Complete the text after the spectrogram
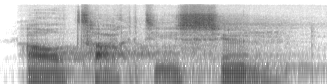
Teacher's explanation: do you hear how the music or intonation Falls after the final stressed word I'll talk to you soon the falling intonation occurs on a · The falling intonation occurs on a one-syllable word, which means that there will be this high to low intonation pattern on the word soon.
